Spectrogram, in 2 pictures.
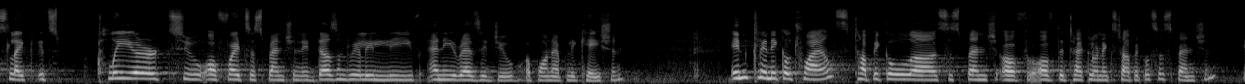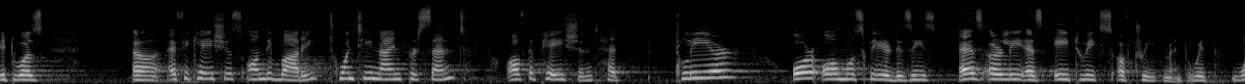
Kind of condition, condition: setting, live audience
